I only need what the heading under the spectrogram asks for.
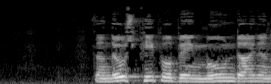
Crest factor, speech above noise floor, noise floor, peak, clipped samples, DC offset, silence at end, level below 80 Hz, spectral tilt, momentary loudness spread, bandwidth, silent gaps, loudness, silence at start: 16 dB; 38 dB; -52 dBFS; 0 dBFS; under 0.1%; under 0.1%; 0 s; -52 dBFS; -6 dB/octave; 5 LU; 15 kHz; none; -15 LUFS; 0.95 s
